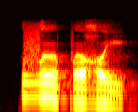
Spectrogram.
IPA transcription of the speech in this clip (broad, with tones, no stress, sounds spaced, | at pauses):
v ɤ˦˨ p ɤ˨ ʁʷ i˨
